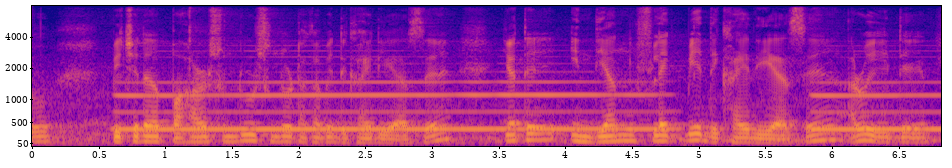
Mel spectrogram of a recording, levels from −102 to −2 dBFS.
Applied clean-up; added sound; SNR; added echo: none; Wind instrument, woodwind instrument; 2 dB; none.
